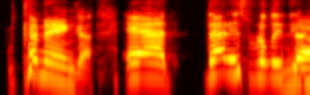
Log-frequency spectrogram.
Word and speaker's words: Kananga: Katanga That's from Live absolutely and Let right. Die. He's great. I always remember Mr. Katanga. I'm probably saying it wrong, Kananga. but and that is really Kananga, and that is really the only good non-Sean Connery.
